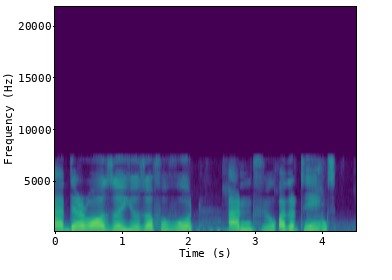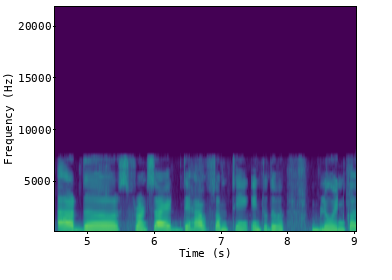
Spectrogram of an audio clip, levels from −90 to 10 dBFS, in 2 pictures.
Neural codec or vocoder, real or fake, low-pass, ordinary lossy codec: none; real; 7.2 kHz; none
